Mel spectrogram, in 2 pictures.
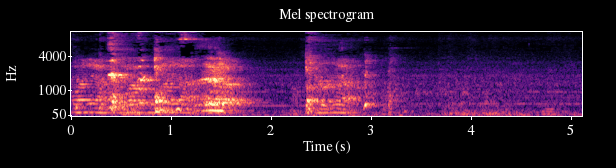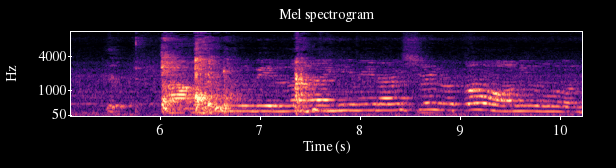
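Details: Several rough coughs and throat clearing amid a man's chanted Quranic ruqyah recitation, in a patient with shortness of breath, loss of smell, coughing and body aches; cough.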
